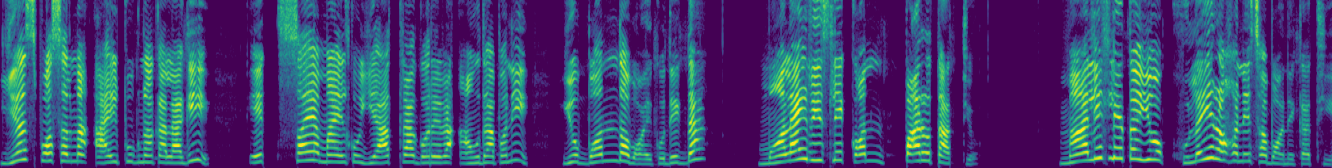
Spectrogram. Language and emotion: Nepali, angry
